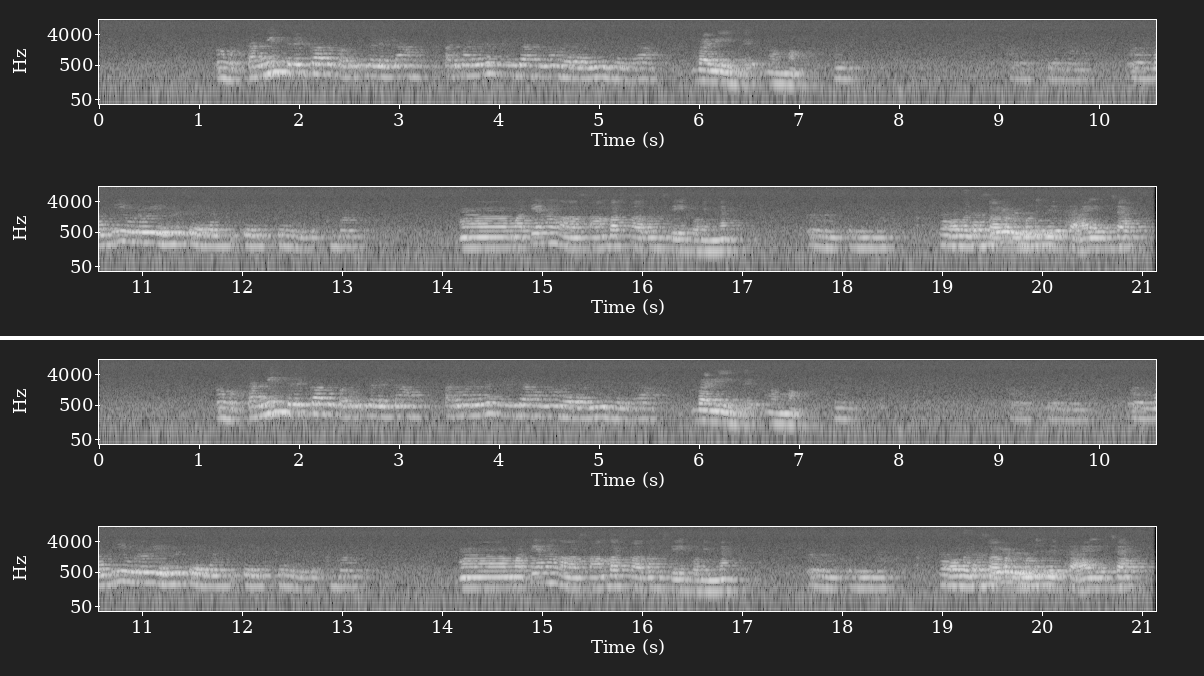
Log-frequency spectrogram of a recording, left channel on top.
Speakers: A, on the left; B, on the right.
A: ஆமா தண்ணீர் கிடைக்காத பகுதிகள் எல்லாம் அது மாதிரிதான செய்தாகணு வேற வழி இல்லயா
B: வழி இல்லை ஆமா
A: ம் ஆ சரியாமா ஆ மதிய உணவு என்ன செய்யலா செய்ருக்கீங்க அம்மா
B: ஆ மத்தியானம் நா சாம்பார் சாதம் செய்ய போறங்க
A: ஆ சரியாம்மா ஆ
B: அவங்களுக்கு
A: சமையல்
B: சாப்பாடு முடிஞ்சிருச்
A: முடி
B: ஆயிருச்சா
